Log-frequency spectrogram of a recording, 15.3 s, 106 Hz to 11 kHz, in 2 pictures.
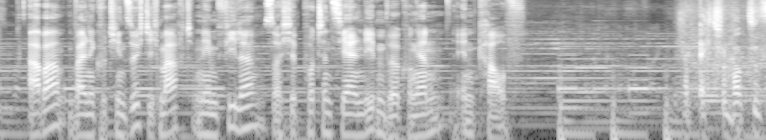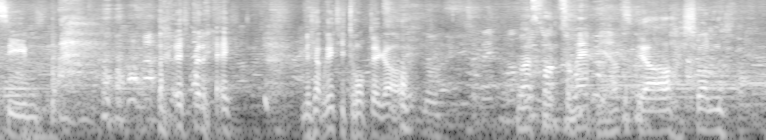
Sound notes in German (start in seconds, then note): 5.6 Unruhige Musik; 8.1 Lachen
